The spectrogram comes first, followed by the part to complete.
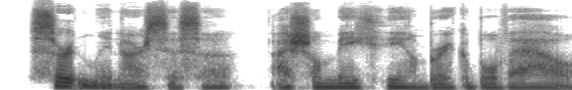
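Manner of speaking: softly spoken. Reading a man's reply to a woman in a story, quiet. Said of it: "he said quietly".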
